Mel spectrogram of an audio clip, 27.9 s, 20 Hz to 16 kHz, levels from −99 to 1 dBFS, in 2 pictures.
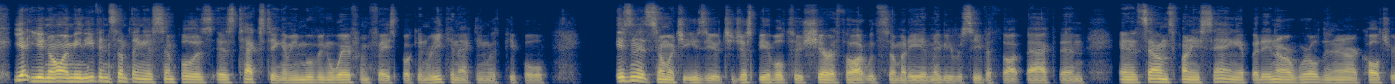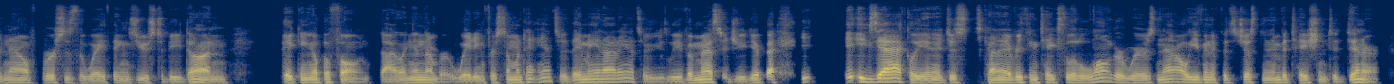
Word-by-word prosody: Yeah, 200 +3 +9
you 155 -4 +7
know, 145 +1 +8
I 150 - +7
mean, 145 -1 +8
even 155 +1 +4
something 140 -4 +2
as 115 -1 -2
simple 120 -1 0
as 105 -1 -3
as 105 -2 -1
texting, 100 -6 0
I - - +1
mean, 95 +1 -1
moving 105 -1 0
away 105 +1 +2
from 95 -3 -8
Facebook 90 0 -5
and 90 -1 -4
reconnecting 95 -6 -3
with 85 0 -9
people, 85 -2 -7 0.7
isn't 165 +2 +5
it 155 -4 +5
so 125 - +1
much 105 -3 0
easier 95 -3 -1
to - - -9
just 100 -1 -3
be 105 - 0
able 100 -1 +1
to 95 - -3
share 100 +4 +2
a 95 - +2
thought 95 +1 +2
with 85 -1 -6
somebody 90 -1 -1
and 85 -1 -3
maybe 90 -1 -3
receive 85 +3 -6
a 85 - -4
thought 85 -1 -4
back 85 -1 0
then, 85 -1 -4 0.4
and 110 -1 +2
it 105 -1 -3
sounds 130 0 +4
funny 115 -3 0
saying 120 +4 -1
it, 100 0 -3
but 100 - -1
in 110 +2 0
our 110 -3 +2
world 110 +2 -2
and 95 -1 -3
in 100 +1 -1
our 95 -1 -1
culture 100 -3 0
now 95 0 -3
versus 95 -2 -5
the 90 - -7
way 85 +1 -3
things 85 -1 -7
used 90 0 -5
to - - -13
be 80 -1 -4
done, 80 +3 +1 0.5
picking 95 0 +1
up 100 - 0
a 105 - 0
phone, 70 -10 0
dialing 85 +5 -2
a - - +1
number, 85 -11 -2
waiting 80 +1 -2
for 95 - -5
someone 100 +3 -2
to 130 - -2
answer, 145 - -5
they 95 +4 -1
may 120 +2 0
not 130 +1 0
answer, 135 - -5
you 70 0 -8
leave 80 +2 -5
a 95 - +1
message, 105 -9 0
you 80 - -3
get 100 +3 0
back - - +4 0.2
e 140 - -1 0.4
e 160 - +3
exactly, 135 -9 +6
and 90 +2 0
it 90 - -1
just 95 +2 -6
kind 95 - +2
of 100 - +3
everything 100 0 0
takes 95 -1 -4
a 105 - 0
little 95 +1 0
longer, 140 -4 0
whereas 95 -1 -2
now, 120 +1 0
even 105 -1 -1
if 95 - -4
it's 90 -1 -6
just 105 +1 -5
an 90 0 -2
invitation 95 -4 -2
to - - -6
dinner. 70 - +1
100 Hz, 245 wpm, -24 LUFS, 90-115 Hz, 0.7 s, Yeah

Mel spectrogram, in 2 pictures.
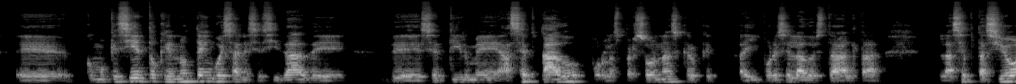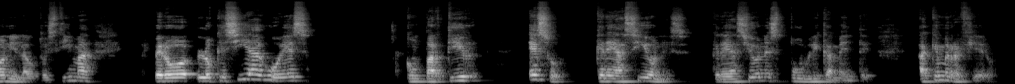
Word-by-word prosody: eh, 95 0 -6
como 115 +1 -12
que 125 - -6
siento 150 +3 +2
que 125 -5 -4
no 130 +1 -4
tengo 145 +1 -1
esa 140 - 0
necesidad 110 +3 -2
de 410 +2 -7 0.4
de 90 -3 -4
sentirme 110 +1 -5
aceptado 125 +4 +2
por - - -9
las 95 0 -9
personas, 120 +6 -1
creo 410 - -8
que 370 +1 -16 0.2
ahí - - -5
por - - -7
ese - - -2
lado - - +2
está 410 0 0
alta - - -3 0.5
la - - -1
aceptación 140 +2 +2
y 125 - -2
la - - -3
autoestima, 160 - -2 0.6
pero 470 +2 +9
lo 325 - +5
que 165 - -3
sí 235 +6 +5
hago 220 -7 +3
es 180 +1 0 0.8
compartir 140 +7 +1 0.4
eso, 225 - +3 0.2
creaciones, 135 -1 0
creaciones 165 +8 -2
públicamente. 130 - -8 0.4
¿A - - +1
qué - - -3
me - - -3
refiero? 425 +1 -7
135 Hz, 130 wpm, -24 LUFS, 115-170 Hz, 0.8 s, pero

